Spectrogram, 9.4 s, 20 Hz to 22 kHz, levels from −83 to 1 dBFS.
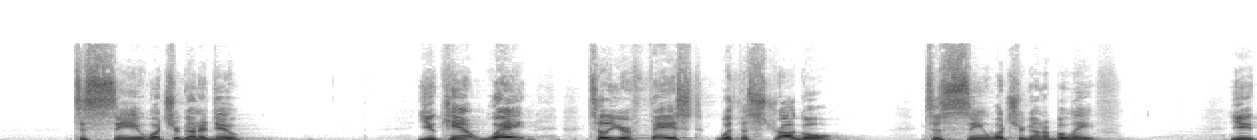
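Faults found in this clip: Call and media quality review findings: no faults found in this speech recording.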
